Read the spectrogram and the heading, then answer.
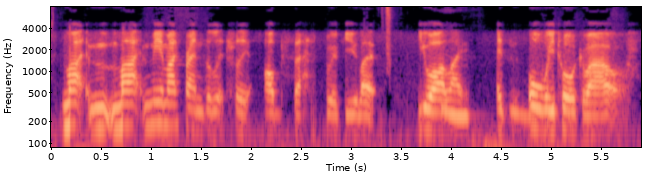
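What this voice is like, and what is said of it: British accent. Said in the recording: “I'm calling from the UK ... I love your accent.”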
